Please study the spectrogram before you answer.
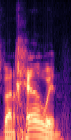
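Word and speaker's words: van Gerwen: it's kind of a sound that we don't have in our pronunciations in the uk the actual appreciation of michael van gerwin is van gerwin for example throwing darts like mvg here 100gb 56.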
